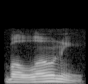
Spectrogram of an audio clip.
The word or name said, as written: baloney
